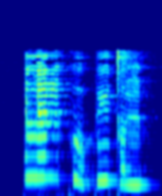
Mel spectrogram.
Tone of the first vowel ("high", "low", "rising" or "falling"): high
